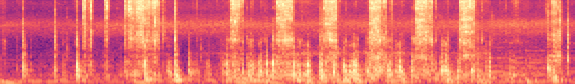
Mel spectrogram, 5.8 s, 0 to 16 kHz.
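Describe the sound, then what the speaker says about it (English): Quarter-inch ratchet turning an 8mm bolt on a Ford F150 during a tow mirror install: rapid bursts of close, crisp clicking from the pawl, repeated in quick strokes with short pauses between them, no talking. "So we'll grab the 8 and our 1/4-inch ratchet."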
